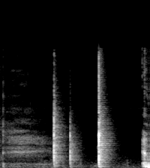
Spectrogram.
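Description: A soft breath, then brief sharp clicks about three quarters of a second in and again about half a second later.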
